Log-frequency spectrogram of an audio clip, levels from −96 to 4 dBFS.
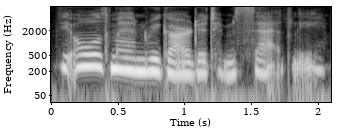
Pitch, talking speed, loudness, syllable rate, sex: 200 Hz, 170 wpm, -14 LUFS, 4.6 syllables/s, female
